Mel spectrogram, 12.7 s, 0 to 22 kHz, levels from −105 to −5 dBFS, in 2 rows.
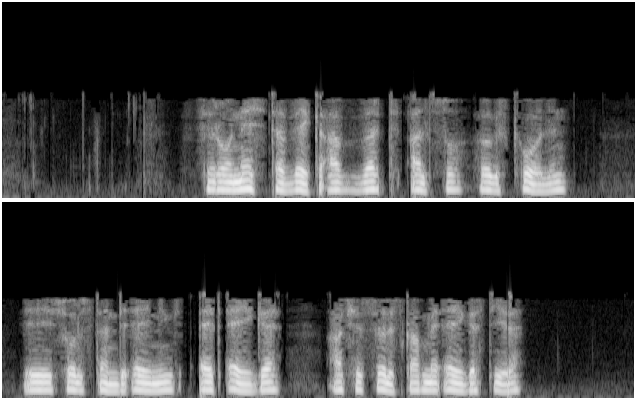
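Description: From start to finish the speech sounds dull and boxed-in, with nothing above about 3.8 kHz and the lingering artefacts of a low-bitrate encoding. This is low-bitrate audio saved at a high bitrate: the damage fits a first pass through a very low-bitrate codec, around 16 kbit/s AAC, that was likely later re-saved as a high-bitrate MP3. The larger file cannot bring back the missing top end or undo the earlier artefacts.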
